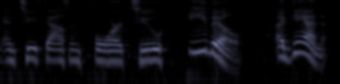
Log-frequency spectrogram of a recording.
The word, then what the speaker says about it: Evile: I always kind of pronounce as Evile, but that's probably not really what it's supposed to actually, at least how it's supposed to be said. It's pronounced Evil, but again, they added an E at the end, because I guess it would just be more cooler that way. So, that's the way I guess it's supposed to be pronounced.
